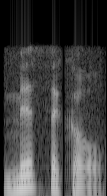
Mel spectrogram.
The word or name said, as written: mythical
